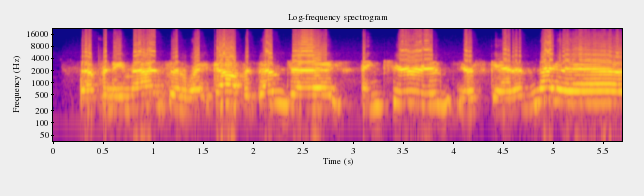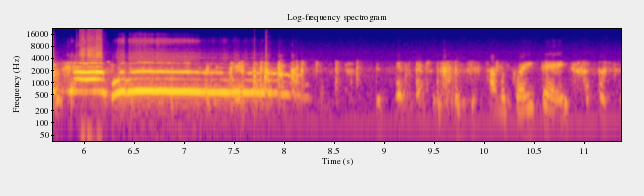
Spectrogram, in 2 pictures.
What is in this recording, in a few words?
Voicemail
